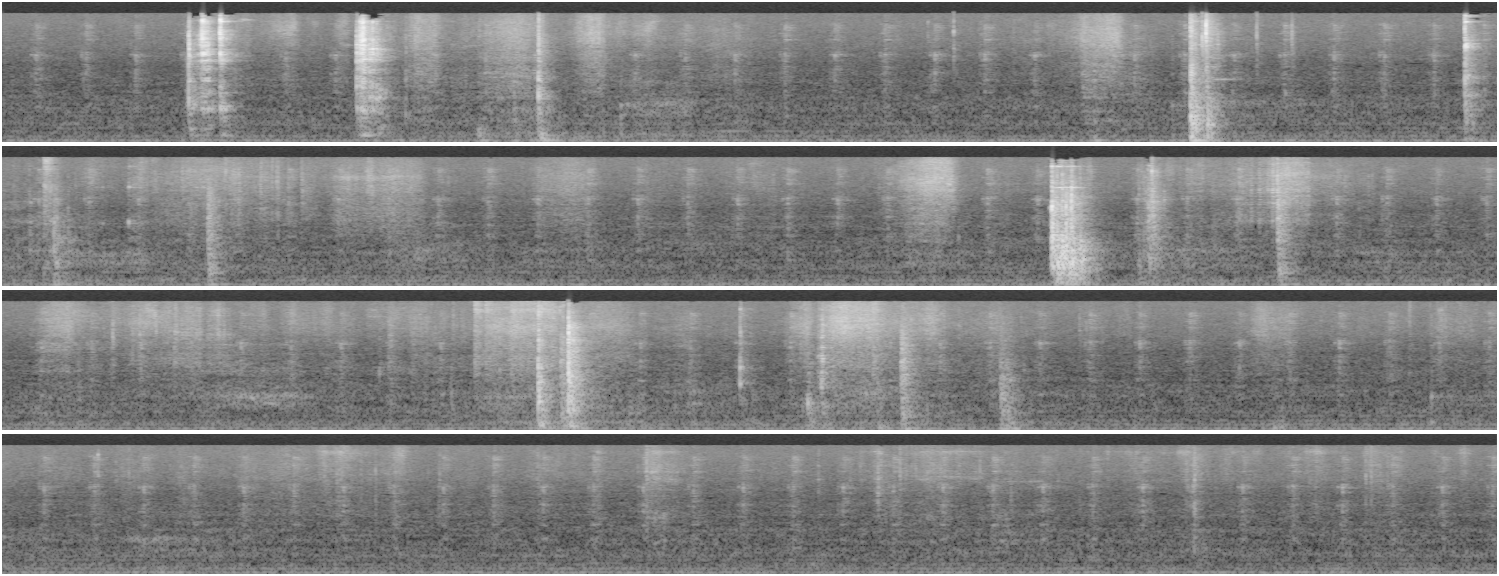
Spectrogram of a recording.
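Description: Scattered, irregular small clicks and knocks of small metal lighter parts being handled on a workbench, over a steady low hum, with a few sharper knocks spread through.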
